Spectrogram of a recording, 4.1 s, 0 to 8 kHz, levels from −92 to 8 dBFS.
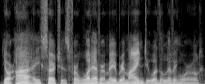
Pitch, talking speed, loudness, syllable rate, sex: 130 Hz, 175 wpm, -17 LUFS, 4.2 syllables/s, male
